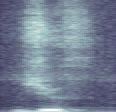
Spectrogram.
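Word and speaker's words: י: La Y en el hebreo se pronunciaría, ahora con vocales, se pronunciaría Yud. Yud. Sería el sonido aproximado de la Y, lo que conocemos como Y.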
